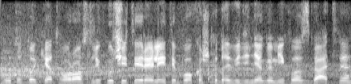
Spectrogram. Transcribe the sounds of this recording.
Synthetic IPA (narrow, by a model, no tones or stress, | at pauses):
buːt̪ʊt̪oːkʲiɛt̪ʋɐɾoːslʲikʊt͡ʃʲɛɪt̪ɐɪɾʲɛɐlʲɛɪt̪ɐɪbʊʋokɐʃkɐd̪ɐʋʲɪd̪ʲɪnʲeːɡɐmʲiːklˠɐsɡɑːt̪ʲʋʲeː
